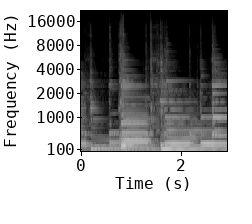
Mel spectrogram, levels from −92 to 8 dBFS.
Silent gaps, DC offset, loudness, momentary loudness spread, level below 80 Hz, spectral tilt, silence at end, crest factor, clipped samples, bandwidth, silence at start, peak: none; under 0.1%; -24 LUFS; 10 LU; -54 dBFS; -9 dB/octave; 0 s; 12 dB; under 0.1%; 7.4 kHz; 0 s; -10 dBFS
